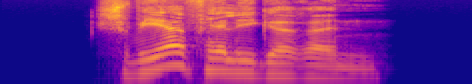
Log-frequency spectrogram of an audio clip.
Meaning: inflection of schwerfällig: 1. strong genitive masculine/neuter singular comparative degree 2. weak/mixed genitive/dative all-gender singular comparative degree
- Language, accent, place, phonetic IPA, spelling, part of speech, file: German, Germany, Berlin, [ˈʃveːɐ̯ˌfɛlɪɡəʁən], schwerfälligeren, adjective, De-schwerfälligeren.ogg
